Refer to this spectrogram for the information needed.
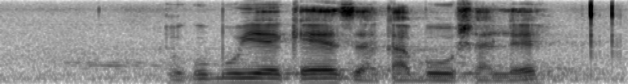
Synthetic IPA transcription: nokʼuɓujɛkʼɛzakʼaɓuʃalɛ

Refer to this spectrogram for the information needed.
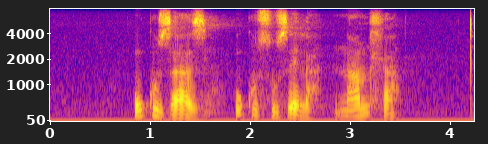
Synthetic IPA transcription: ukʼuzazi | ukʼususɛlanam̩ɬa

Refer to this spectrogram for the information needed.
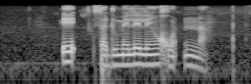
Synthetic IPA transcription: ɪsadumeleleŋ̩χʊn̩ːna̰

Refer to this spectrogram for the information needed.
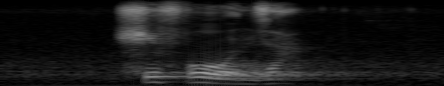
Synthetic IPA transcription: ʃifuːnd͡zʱa

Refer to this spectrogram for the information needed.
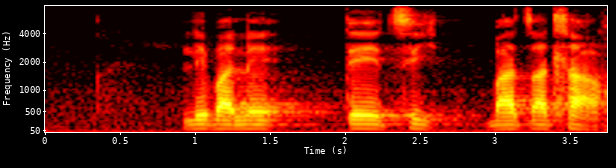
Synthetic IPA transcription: lɪbanɛtʼet͡sʰi | bat͡sʼat͡ɬʰa̰ːχɔ

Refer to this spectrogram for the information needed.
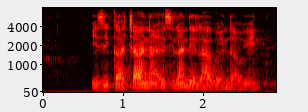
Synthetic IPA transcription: isiɡ̥ʱat͡ʃʼanaesilandʱɛlak̬ɔɛndʱaweːni

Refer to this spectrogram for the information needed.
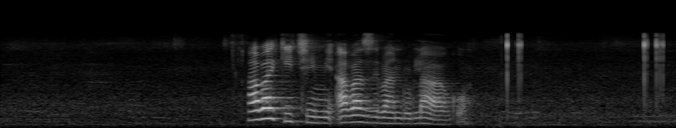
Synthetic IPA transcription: aɓaɡ̥ʱid̥ʒ̥ʱimiʔaɓaziɓandʱulaːk̬ɔ̰

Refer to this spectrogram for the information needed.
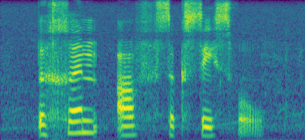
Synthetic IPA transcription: b̥əχən | ʔɐfsəksɛsfə̰lˠ

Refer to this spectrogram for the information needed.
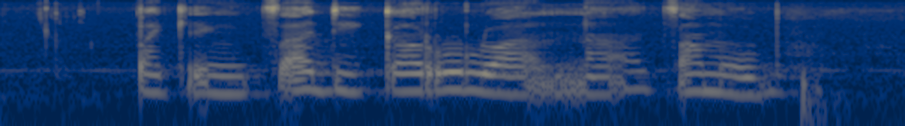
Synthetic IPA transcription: b̥akʼeŋ̩t͡sa̰dikʼarʊlwanat͡samʊːbʊ

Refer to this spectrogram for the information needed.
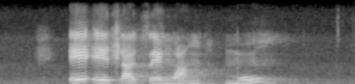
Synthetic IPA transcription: ɪʔɪt͡ɬʼat͡sʼeŋwaŋ̩mʊ

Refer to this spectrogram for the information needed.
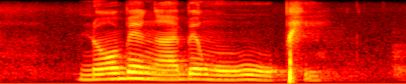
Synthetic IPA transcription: nɔɓɛŋaɓɛŋowuːpʰi

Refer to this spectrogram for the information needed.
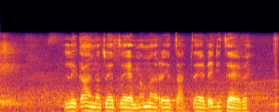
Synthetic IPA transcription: lɪkʼanat͡sʼwɛt͡sʼɛmamaret͡sʼa̰t͡sʼɛbɛdit͡sʼɛːbɛ

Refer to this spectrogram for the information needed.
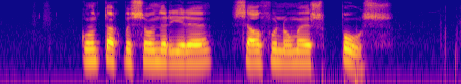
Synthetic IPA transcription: kɔntɐk̚bəsɔndəɾɦiədə | sælˠfuənɔməspɔs

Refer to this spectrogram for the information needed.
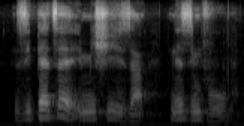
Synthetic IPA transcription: zipʰɛtʰɛḭmiʃiza | neziɱvuːɓɔ

